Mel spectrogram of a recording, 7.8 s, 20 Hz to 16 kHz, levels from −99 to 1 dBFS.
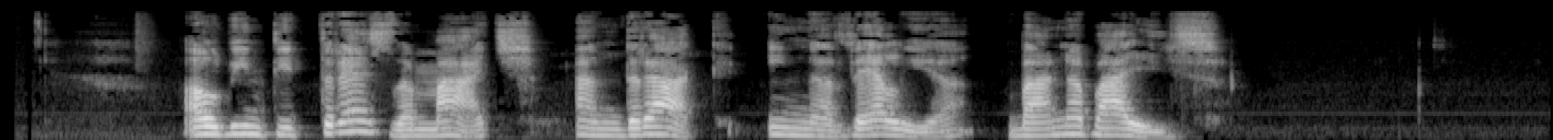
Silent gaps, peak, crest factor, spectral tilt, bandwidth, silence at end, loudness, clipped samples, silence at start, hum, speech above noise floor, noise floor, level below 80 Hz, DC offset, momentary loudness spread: none; -2 dBFS; 22 dB; -4.5 dB/octave; 11.5 kHz; 1.65 s; -23 LUFS; under 0.1%; 0.9 s; none; 52 dB; -75 dBFS; -74 dBFS; under 0.1%; 11 LU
